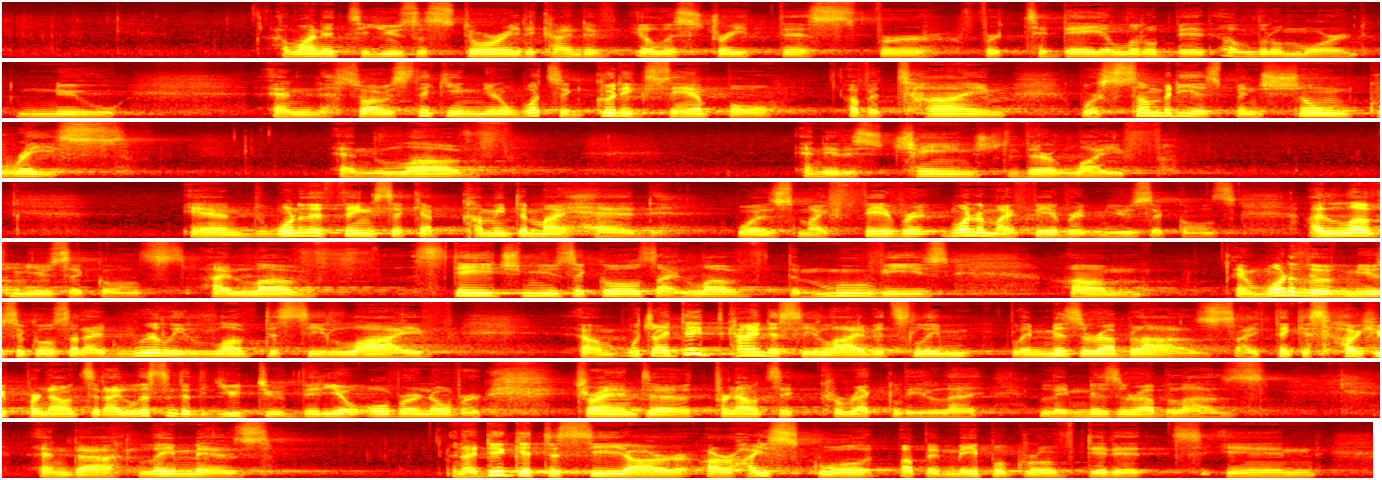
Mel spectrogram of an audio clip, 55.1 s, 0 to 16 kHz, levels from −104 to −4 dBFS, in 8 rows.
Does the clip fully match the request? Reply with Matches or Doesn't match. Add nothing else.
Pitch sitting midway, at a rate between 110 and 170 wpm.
Matches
